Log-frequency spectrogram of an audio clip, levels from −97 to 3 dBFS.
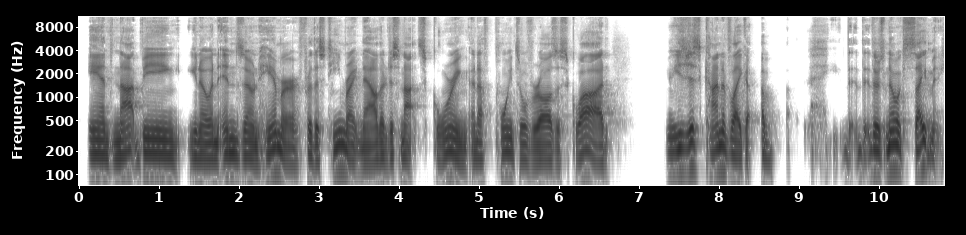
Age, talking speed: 30-49, 190 wpm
